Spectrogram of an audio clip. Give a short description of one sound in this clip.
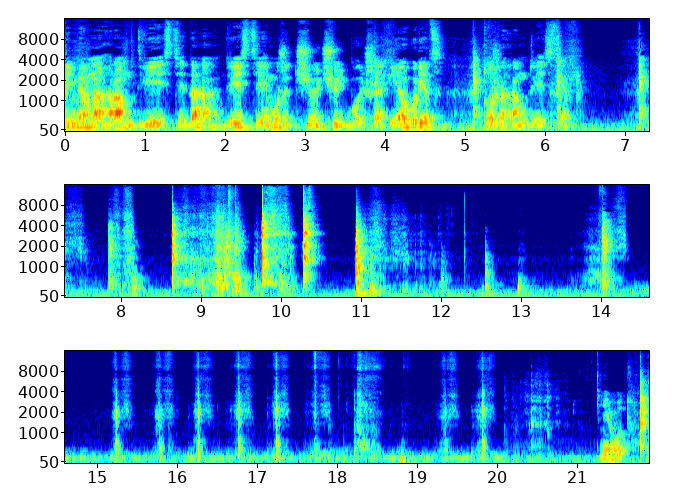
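A knife chops through crisp radishes on a wooden board with sharp taps.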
